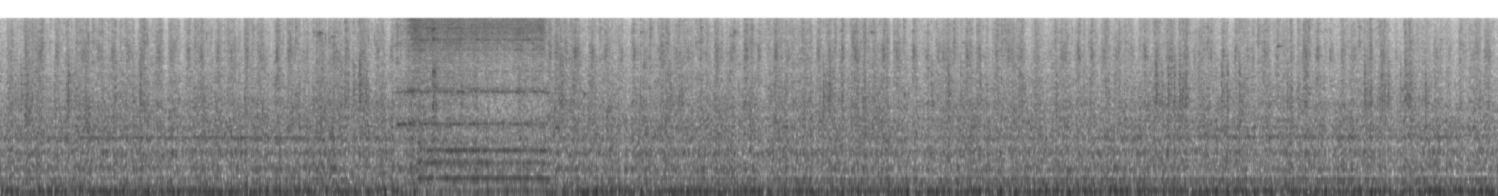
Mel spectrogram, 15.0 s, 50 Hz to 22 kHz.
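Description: ER2 electric train running at speed, heard from the cab as a steady rumble of wheels on rail. About four seconds in, a horn sounds one steady blast lasting about a second and a half.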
